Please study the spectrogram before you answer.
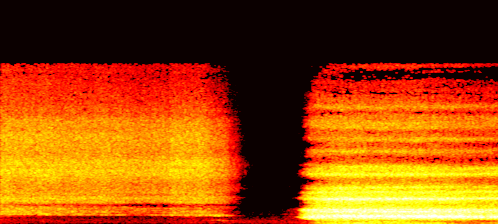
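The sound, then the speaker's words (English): Deep inhaling through the nose during a guided, eyes-closed breathing exercise: two long, airy, hissing breaths separated by a short silence, the second one louder and fuller. No one talks over the breaths. “I want you to keep the eyes closed and inhale up through the nose.”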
